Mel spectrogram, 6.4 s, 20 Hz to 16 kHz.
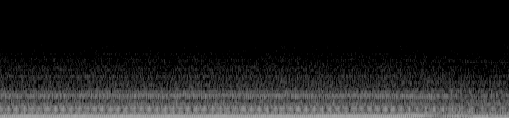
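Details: Mercedes E-Class W211 220 CDI diesel idling: low steady rumble with faint irregular pulsing and a dip in the note near the end; strange noise the dealer could not identify, cause unknown.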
